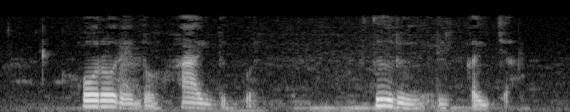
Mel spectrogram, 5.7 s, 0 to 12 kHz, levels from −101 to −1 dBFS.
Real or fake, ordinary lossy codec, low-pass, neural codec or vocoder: real; MP3, 96 kbps; 7.2 kHz; none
